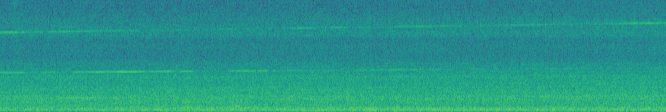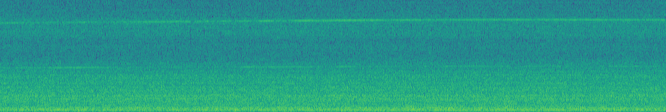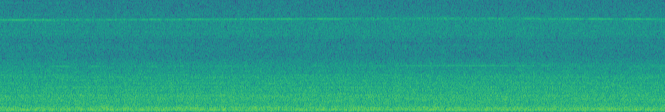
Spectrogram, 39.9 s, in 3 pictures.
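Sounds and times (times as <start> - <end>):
faint high whines: 0.0 - 8.8
train wheels rumbling on rail: 3.1 - 8.1, 20.8 - 25.0.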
